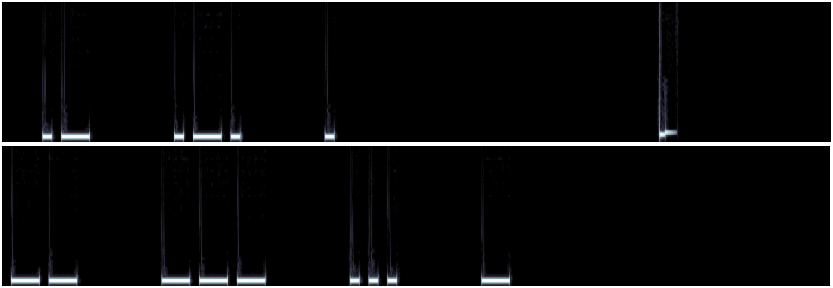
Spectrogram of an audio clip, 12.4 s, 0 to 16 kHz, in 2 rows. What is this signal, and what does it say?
Morse code, heard as a keyed tone, about 17 wpm, spaced as for 10 wpm, 700 Hz. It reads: ARE MOST
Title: 3x Character Spacing - Top 100 Words - 17wpm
